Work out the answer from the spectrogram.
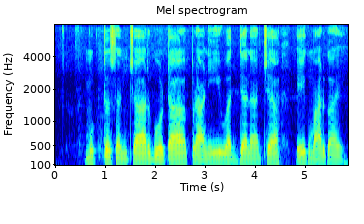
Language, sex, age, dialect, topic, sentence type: Marathi, male, 25-30, Northern Konkan, agriculture, statement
